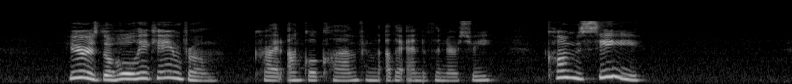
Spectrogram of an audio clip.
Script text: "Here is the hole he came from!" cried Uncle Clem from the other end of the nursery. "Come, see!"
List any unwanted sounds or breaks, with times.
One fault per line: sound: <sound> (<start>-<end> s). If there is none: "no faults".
no faults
